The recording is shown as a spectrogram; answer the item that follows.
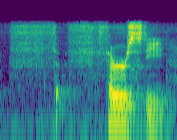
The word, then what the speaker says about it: thirsty: words so it's the thirsty thirsty it's the th sound is hard for some of you and the Ury like it's a it's a tricky word um so hungry is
